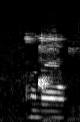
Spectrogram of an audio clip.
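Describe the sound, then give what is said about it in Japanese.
A single drawn-out caw from one of many crows gathered overhead, harsh and harmonic, rising out of quiet background noise and lasting under a second before fading, with no talking around it. “昨日こんないなかったのに今日めっちゃカラスいるんだけど。”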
